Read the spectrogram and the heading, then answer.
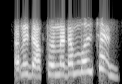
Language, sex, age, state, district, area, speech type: Bengali, female, 30-45, West Bengal, Purba Medinipur, rural, conversation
